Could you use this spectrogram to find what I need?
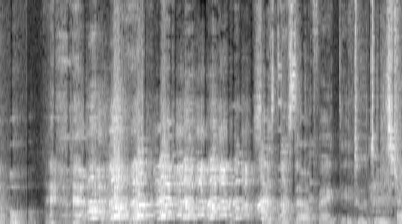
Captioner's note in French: Rires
